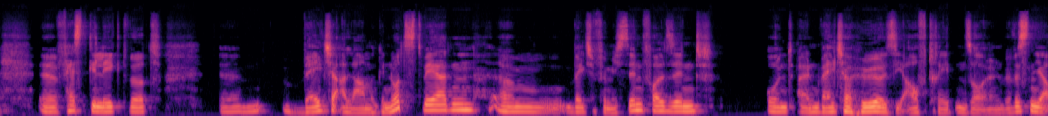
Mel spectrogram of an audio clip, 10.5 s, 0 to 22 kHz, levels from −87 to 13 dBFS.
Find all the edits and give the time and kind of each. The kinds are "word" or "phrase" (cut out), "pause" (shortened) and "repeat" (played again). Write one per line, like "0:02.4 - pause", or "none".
none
